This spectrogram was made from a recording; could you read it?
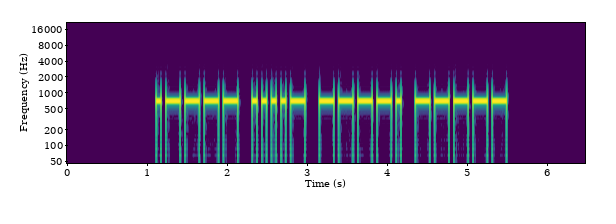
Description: Morse code, heard as a keyed tone, about 20 wpm, 700 Hz. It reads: 1490
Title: Numbers - 4-Digit 20wpm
